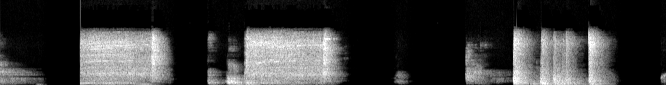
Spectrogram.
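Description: Cordless drill-driver backing screws out of a cabinet carcass, running in two bursts of about a second each, then several shorter bursts just past six seconds in.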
